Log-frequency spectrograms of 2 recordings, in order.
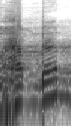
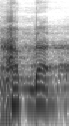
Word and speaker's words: Hamdan: khurasan di sekitar situ bacanya hamadan Ya kalau kalau Hamdan nama suku kalau hamadan nama kota maka mimnya dibaca fathah hamadan kalau Hamdan mimnya dibaca sukun Hamdan Ismu gabilah kalau hamadan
